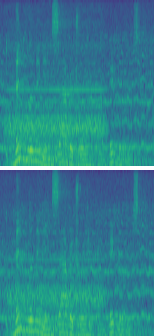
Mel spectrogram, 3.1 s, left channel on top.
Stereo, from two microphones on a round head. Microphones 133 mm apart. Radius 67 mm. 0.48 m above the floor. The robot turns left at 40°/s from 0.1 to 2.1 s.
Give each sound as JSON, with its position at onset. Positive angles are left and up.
{"t": 0.2, "sound": "a man speaking", "azimuth_deg": 30, "distance_m": 0.9}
